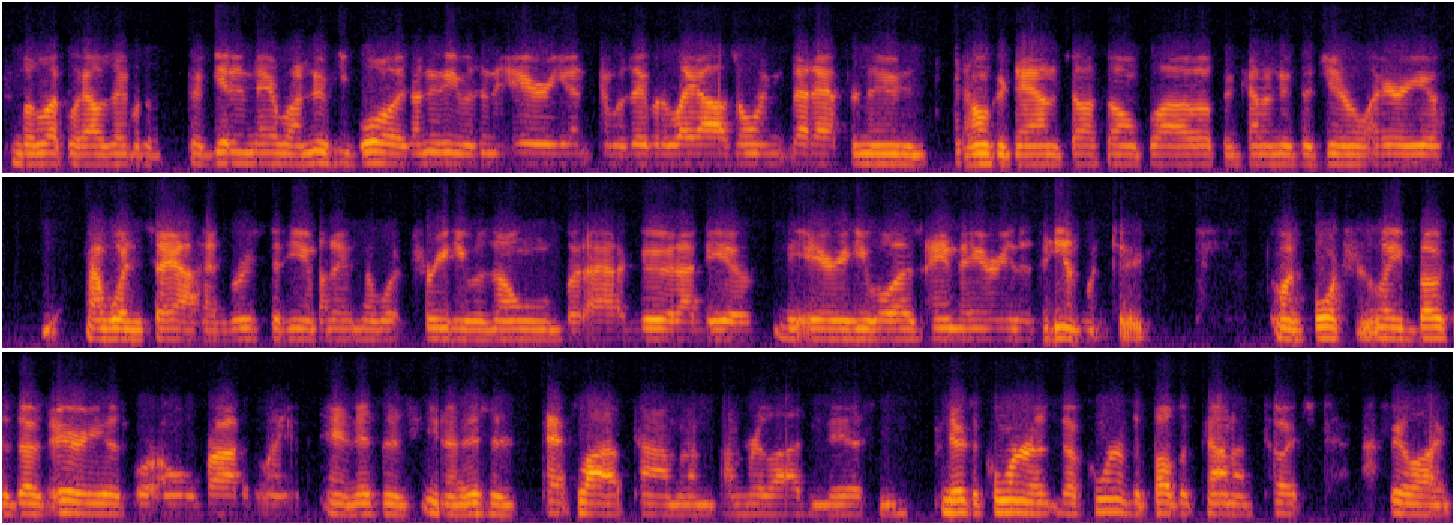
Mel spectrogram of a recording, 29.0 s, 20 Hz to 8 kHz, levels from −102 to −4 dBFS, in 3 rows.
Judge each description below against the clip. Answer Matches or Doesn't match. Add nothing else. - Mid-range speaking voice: Doesn't match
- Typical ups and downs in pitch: Doesn't match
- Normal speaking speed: Doesn't match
